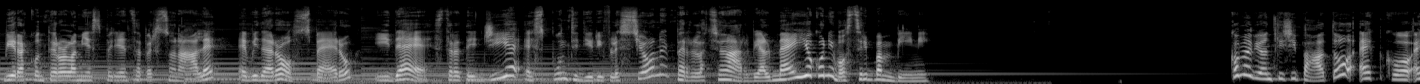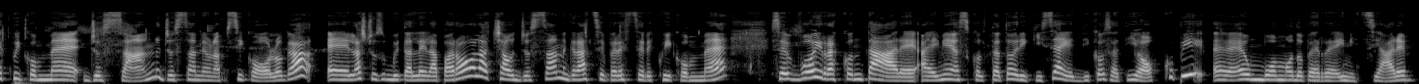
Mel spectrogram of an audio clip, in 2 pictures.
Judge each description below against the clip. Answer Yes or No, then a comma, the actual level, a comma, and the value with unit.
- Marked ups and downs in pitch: Yes, wide, 5.8 semitones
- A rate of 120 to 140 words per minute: No, average, 150 wpm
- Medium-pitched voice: No, high, 220 Hz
